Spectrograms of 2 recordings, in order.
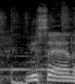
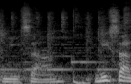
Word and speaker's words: Nissan: Now, Nissan, of course, Nissan is how you say it in the United States. I will say Nissan, because that's how we said it in England when I grew up.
